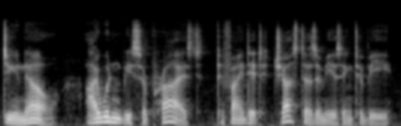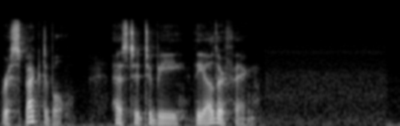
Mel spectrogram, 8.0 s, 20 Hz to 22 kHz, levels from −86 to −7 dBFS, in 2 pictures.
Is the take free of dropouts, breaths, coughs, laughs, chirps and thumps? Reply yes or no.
yes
